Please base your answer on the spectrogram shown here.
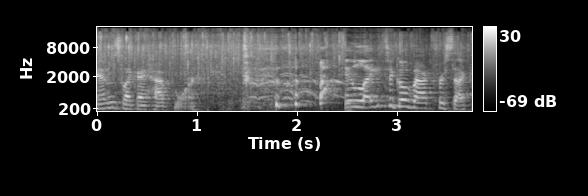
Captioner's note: laughing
